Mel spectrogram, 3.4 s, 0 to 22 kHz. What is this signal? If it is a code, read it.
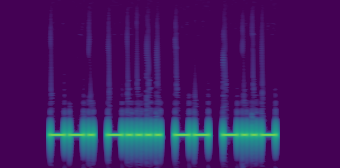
Morse code, heard as a keyed tone, about 25 wpm, 700 Hz. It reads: G6MX
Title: DXCC-100 Call Signs - 4 Characters - Repeated 3x - 25wpm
